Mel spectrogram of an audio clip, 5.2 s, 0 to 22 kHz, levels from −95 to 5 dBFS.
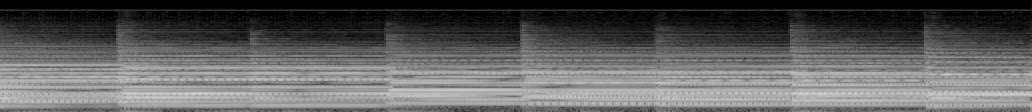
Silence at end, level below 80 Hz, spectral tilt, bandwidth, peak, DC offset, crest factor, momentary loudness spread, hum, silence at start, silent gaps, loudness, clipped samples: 0 s; -62 dBFS; -6 dB/octave; 9.2 kHz; -4 dBFS; under 0.1%; 14 dB; 3 LU; none; 0 s; none; -18 LUFS; under 0.1%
